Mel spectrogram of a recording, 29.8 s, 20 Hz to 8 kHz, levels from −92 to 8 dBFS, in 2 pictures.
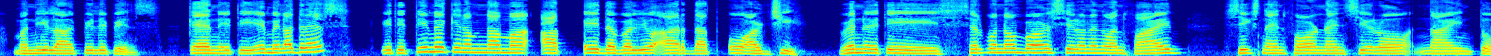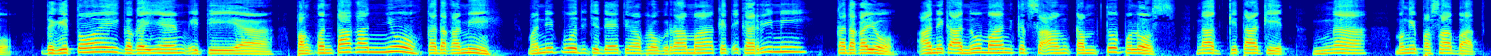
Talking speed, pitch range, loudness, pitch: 85 wpm, 165-195 Hz, -19 LUFS, 180 Hz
